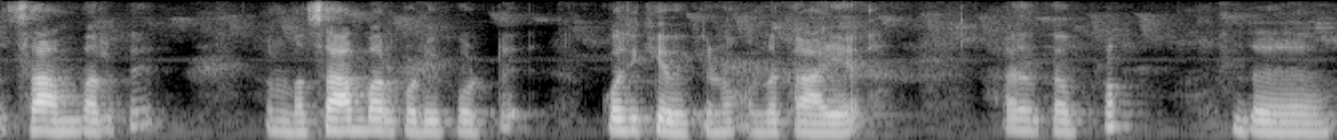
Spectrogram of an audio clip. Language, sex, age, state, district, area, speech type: Tamil, female, 60+, Tamil Nadu, Thoothukudi, rural, spontaneous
